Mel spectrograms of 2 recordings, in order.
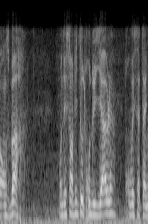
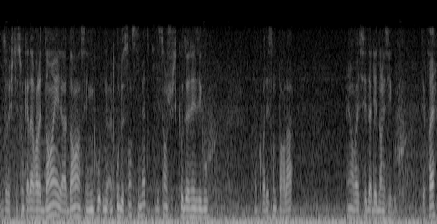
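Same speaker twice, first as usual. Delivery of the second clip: hushed narration; 3 semitones lower, 12 dB quieter than usual. Acted. Hushed narration entering the cave.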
